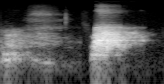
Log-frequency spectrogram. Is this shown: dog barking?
yes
